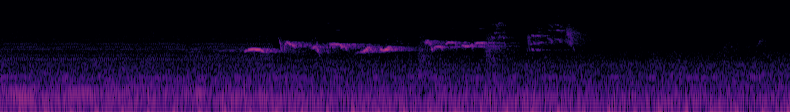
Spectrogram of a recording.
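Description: Faint birdsong: a quick run of chirps from about two and a half to four seconds in, and a few more around five seconds, over quiet steady background noise.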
